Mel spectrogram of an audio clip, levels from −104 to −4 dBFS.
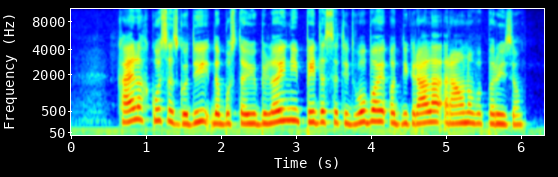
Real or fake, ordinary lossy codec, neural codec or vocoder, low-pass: real; none; none; none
